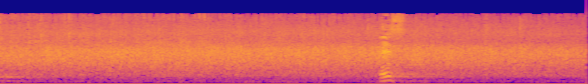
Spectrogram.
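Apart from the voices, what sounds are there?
loud audience applause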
